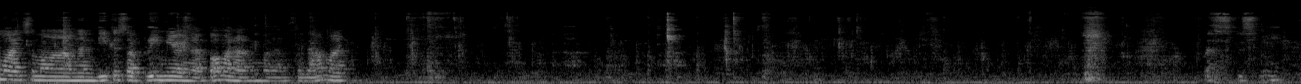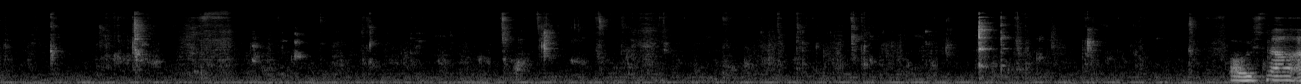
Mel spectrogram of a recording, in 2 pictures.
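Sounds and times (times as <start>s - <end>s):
steady low hum: 0.0s - 26.0s
chewing and mouth smacks: 3.6s - 12.0s, 12.9s - 25.3s.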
